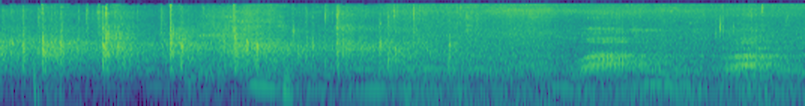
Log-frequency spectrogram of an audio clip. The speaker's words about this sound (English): Please clap for them. Thank you very much.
